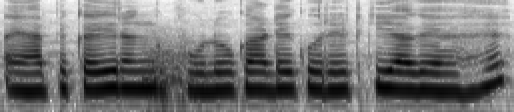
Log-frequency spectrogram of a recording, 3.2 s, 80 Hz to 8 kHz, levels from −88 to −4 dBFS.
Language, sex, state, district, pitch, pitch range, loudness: Hindi, female, Bihar, Patna, 210 Hz, 200-215 Hz, -13 LUFS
